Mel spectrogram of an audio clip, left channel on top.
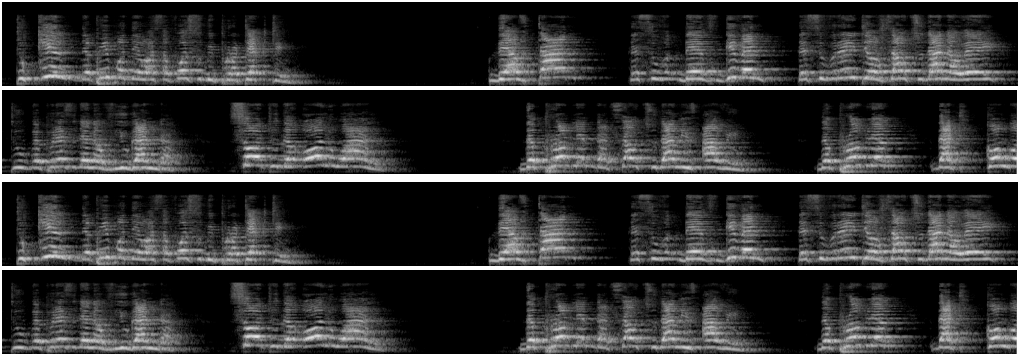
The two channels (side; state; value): both; identical; correlation 1.00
